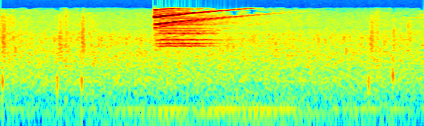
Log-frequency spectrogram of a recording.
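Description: A bright, rising chime rings out.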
